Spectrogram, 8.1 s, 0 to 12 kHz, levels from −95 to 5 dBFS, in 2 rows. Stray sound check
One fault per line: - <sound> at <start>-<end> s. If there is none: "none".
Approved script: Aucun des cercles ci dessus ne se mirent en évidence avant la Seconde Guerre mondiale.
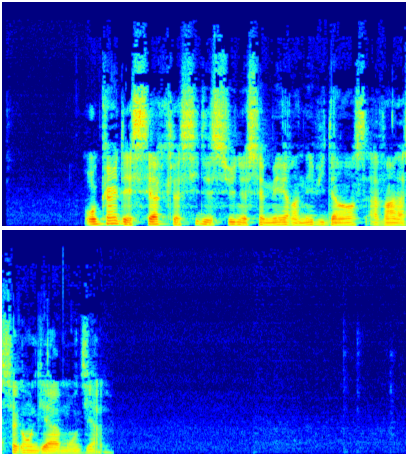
none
